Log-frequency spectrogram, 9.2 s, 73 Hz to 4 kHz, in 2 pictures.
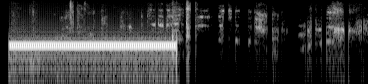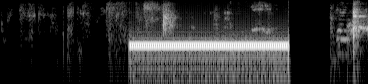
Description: Ringback tone (North America), 440 + 480 Hz.
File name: out- - - - - .45544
